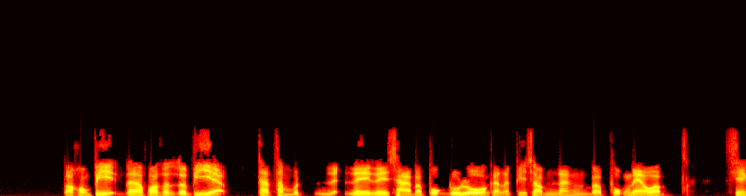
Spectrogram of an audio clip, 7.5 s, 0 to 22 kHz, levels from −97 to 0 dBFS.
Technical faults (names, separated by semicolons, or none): none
